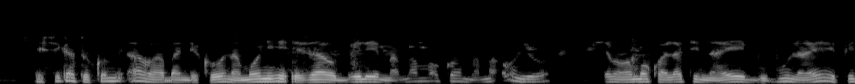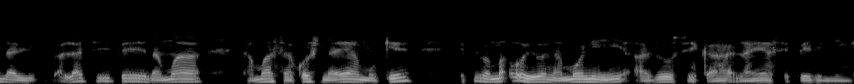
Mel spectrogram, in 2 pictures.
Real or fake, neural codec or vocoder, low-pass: real; none; 3.6 kHz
